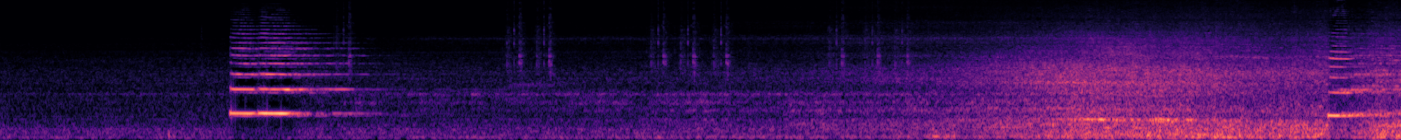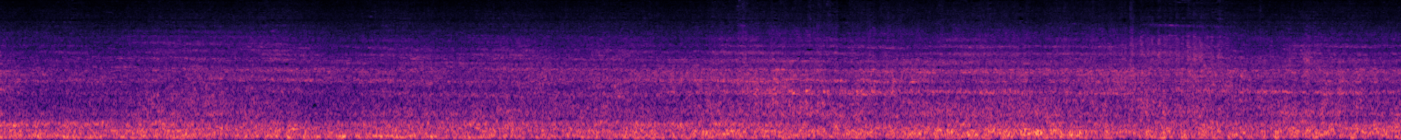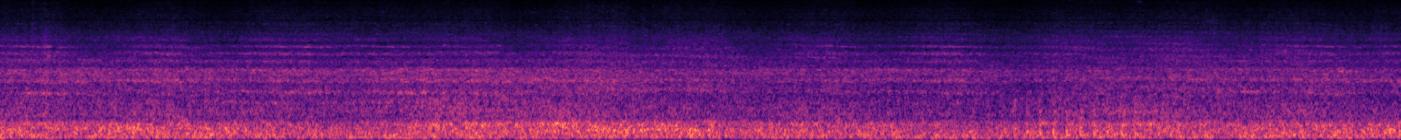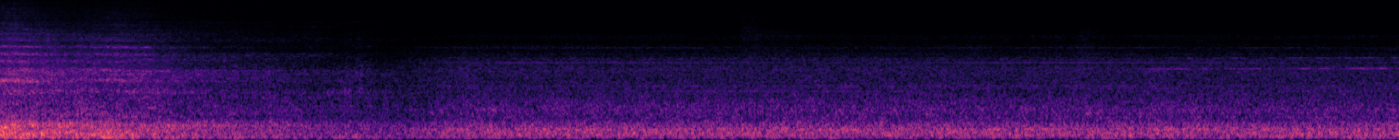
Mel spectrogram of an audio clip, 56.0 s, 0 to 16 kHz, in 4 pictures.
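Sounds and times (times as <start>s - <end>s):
train wheels rumbling on rails: 4.7s - 56.0s.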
